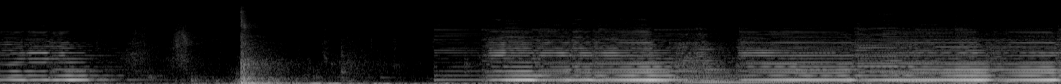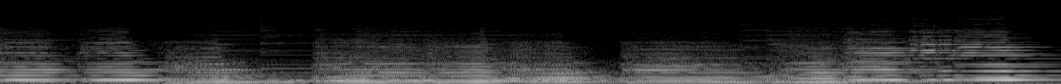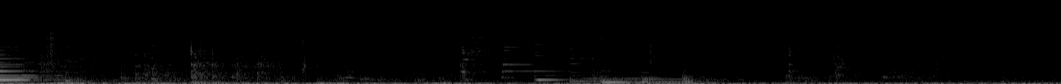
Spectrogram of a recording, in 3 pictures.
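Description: A 1743 Andrea Castagneri Baroque cello, now five-stringed, being tuned: long, steady bowed notes, often two strings sounding together, with a knock about two seconds in. The bowing stops about two-thirds of the way through, and a brief soft note follows near the end.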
